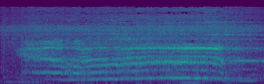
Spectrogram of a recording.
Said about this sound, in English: So this is the original Lord Rydell scream.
